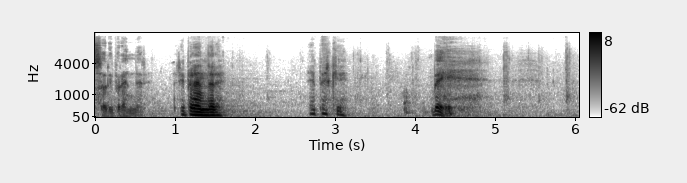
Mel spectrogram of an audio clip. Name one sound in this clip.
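Another man answers calmly, close by.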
